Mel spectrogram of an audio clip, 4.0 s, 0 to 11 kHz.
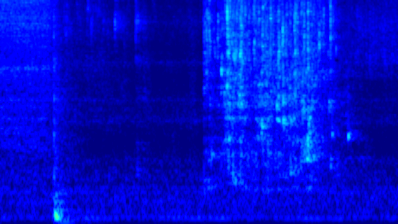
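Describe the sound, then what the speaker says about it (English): Water pours into a cooking pot alongside broth, a splash followed by a steady, moderately loud liquid rush with light dripping over a few seconds. "And then you're gonna do another 4 cups of water."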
